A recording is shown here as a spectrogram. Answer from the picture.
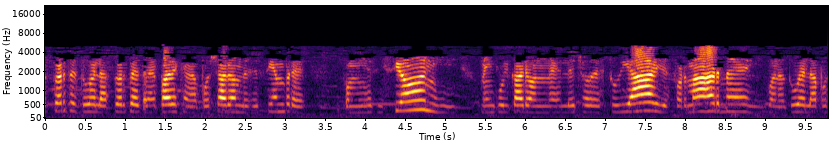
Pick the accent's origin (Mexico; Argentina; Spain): Argentina; Buenos Aires; yo soy súper porteña y soy de una familia que nada tiene que ver con las provincias del norte del país, ni nada parecido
